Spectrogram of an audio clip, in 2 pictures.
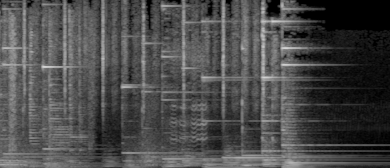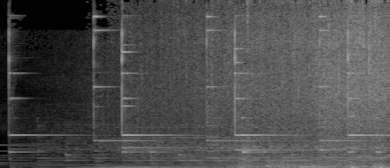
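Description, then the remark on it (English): Steady rain from a tropical storm, with a low rumble of thunder, mixed under tinkling chimes and music. The rain hiss grows fuller and louder toward the end. “Rain, rain, go away. As the country braced itself for the tropical storm”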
